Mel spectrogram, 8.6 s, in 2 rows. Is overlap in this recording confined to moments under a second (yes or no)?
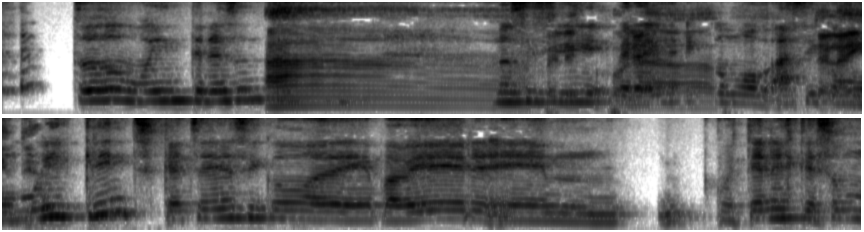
no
